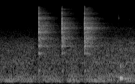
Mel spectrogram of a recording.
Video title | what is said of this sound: Don't buy THAI Recasts! Ft. Seraph Phoenix & ImHisEternalAngel | sounds like a rock yeah it literally sounds like ceramic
